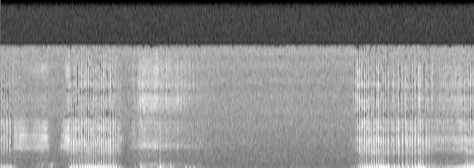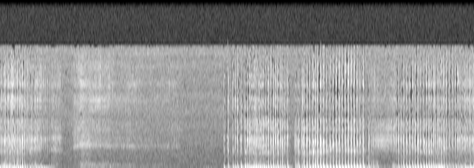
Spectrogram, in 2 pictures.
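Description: Loud rough snoring in long bursts separated by pauses, from a sleeping dog.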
